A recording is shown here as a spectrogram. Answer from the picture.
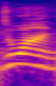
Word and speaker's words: Dwan: the show I'm so excited hey is it danan does that pronounce it right that's right danan yep oh I love that fantastic now danan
